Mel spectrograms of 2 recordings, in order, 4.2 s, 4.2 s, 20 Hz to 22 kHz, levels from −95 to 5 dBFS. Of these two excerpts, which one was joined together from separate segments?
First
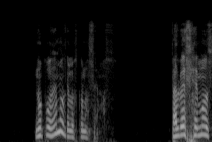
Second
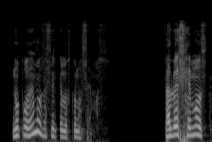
first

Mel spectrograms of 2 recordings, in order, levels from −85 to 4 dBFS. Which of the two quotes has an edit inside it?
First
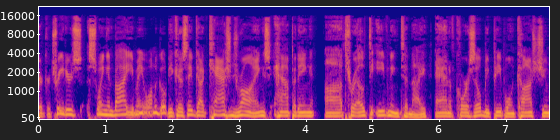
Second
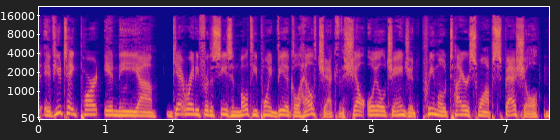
first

